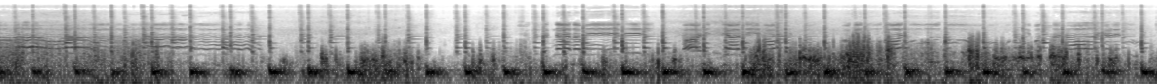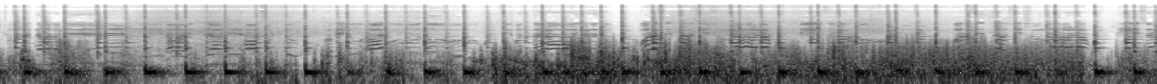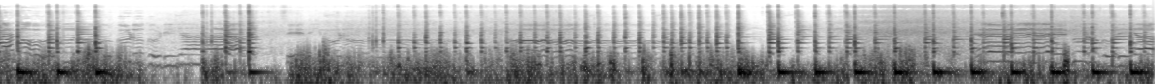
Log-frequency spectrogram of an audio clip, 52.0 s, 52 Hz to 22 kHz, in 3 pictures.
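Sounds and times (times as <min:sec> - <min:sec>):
man singing: 0:00.0 - 0:05.3, 0:07.4 - 0:45.1, 0:47.2 - 0:52.0
darbuka drumming: 0:00.0 - 0:36.6, 0:37.8 - 0:38.9, 0:40.3 - 0:52.0.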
